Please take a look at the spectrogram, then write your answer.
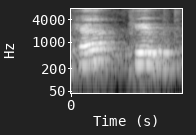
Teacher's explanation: हमारे में खेत, खे खेत, जैसे नुक्ता लगेगा उसके अंदर घर्षण निकलेगा।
